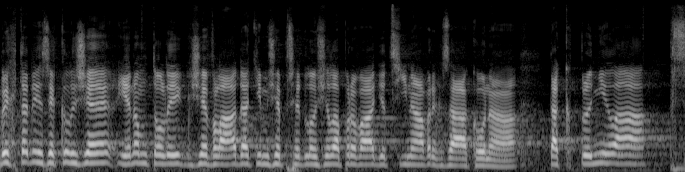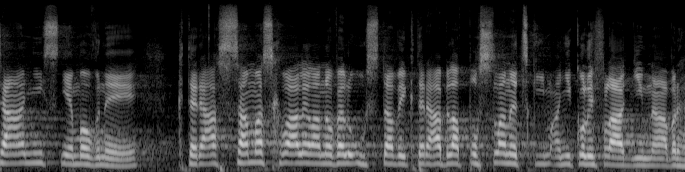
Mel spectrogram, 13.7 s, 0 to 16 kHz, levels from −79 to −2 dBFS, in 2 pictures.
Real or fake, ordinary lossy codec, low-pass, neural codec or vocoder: real; Opus, 64 kbps; 14.4 kHz; none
